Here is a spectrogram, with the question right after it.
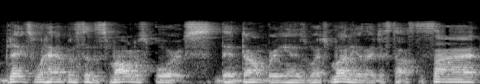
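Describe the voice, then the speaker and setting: Moderately paced speech from a man amid noticeable background noise. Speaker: student. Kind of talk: class speech. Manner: hesitant, with fillers.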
